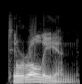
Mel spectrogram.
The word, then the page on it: Tyrolean: American English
